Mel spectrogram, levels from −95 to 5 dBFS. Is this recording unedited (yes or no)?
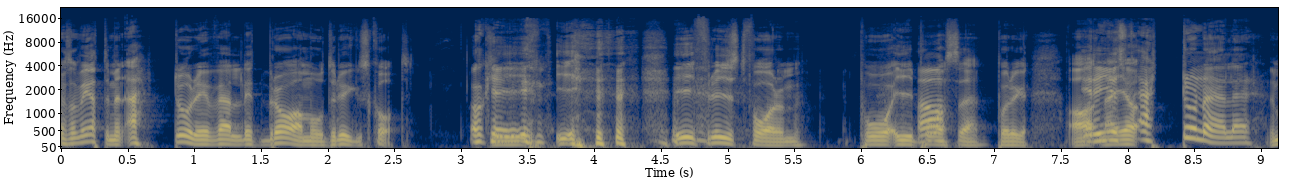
yes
